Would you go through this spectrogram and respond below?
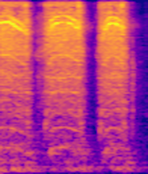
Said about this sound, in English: Let me get the power tool here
